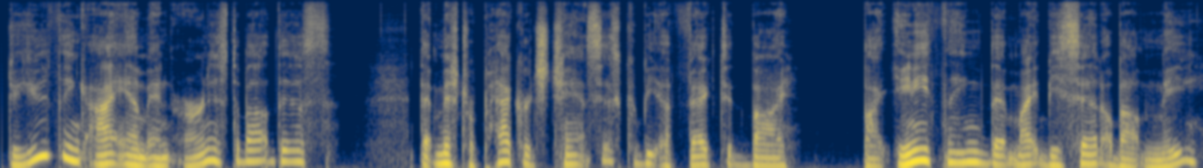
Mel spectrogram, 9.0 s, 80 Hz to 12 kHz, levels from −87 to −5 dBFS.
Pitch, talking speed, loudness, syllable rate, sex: 140 Hz, 155 wpm, -19 LUFS, 4.4 syllables/s, male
